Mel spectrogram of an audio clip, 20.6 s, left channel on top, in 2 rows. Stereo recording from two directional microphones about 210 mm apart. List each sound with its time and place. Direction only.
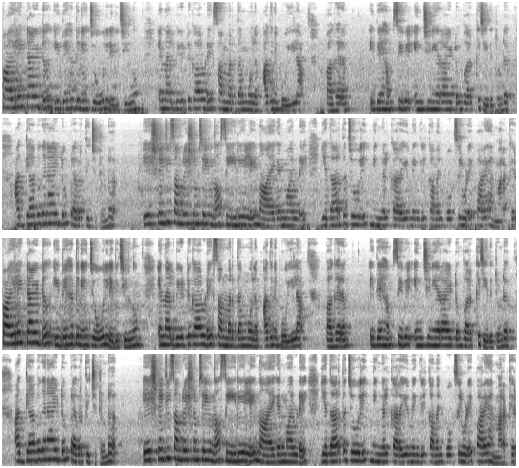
0.0 s a woman's voice: 30° right (ahead or behind)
